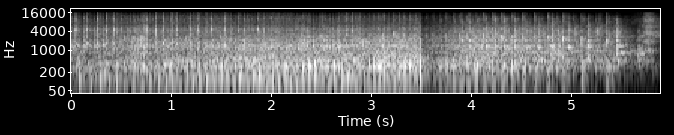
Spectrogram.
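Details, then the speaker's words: 1987 11 HP Briggs & Stratton with electronic ignition, running on its old red carburetor: rough, uneven running with irregular rapid firing and some knocking; rod knock suspected. "The bushing gone in the throttle shaft there. That's another reason I couldn't get it to run. It was pulling air in there, and I was trying to adjust the mixture and just couldn't get it."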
